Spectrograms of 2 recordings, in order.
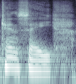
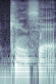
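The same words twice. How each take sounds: First: The final vowel is a full two-part sound. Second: The final vowel is shortened, its last part dropped. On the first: "It's pronounced Kensei" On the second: "the last sound e often is dropped by natives"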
